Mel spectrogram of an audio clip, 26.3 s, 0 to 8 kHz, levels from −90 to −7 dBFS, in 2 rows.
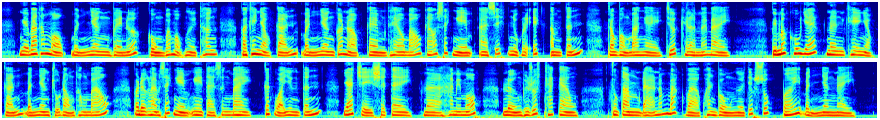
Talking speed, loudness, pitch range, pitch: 210 wpm, -22 LUFS, 155-195 Hz, 170 Hz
